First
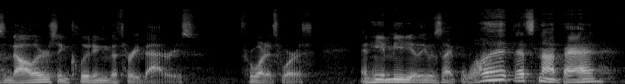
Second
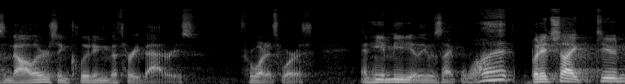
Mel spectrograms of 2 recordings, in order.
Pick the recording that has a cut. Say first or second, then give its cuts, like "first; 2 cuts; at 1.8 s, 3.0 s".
second; 1 cut; at 5.1 s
